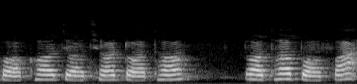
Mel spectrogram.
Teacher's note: ফুসফুস থেকে বাতাস বেরিয়ে আসার সময় এই ধ্বনিদ্বার কাঁপে। এই ধ্বনির উচ্চারণের সময় ধ্বনিদ্বার কম কাঁপে, সেগুলোকে বলে অঘোষ ধ্বনি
